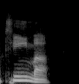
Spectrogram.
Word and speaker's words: Teema: We're going to talk about it with our friend, Sean Teemian. Did I get it right? I was practicing. – Teema. – See, I'm a hillbilly. We can't do those vowel sounds.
